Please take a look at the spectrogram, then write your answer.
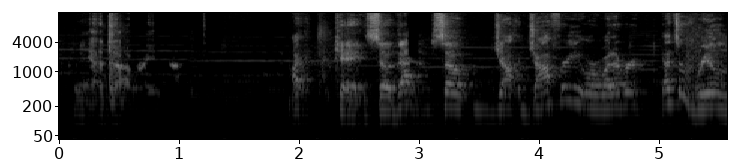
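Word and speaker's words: Geoffrey: Okay, so Joffrey or whatever, that's a real name, like the way it's written and stuff, and like, you know, the real world. Yeah, It's pronounced Jeffrey.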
